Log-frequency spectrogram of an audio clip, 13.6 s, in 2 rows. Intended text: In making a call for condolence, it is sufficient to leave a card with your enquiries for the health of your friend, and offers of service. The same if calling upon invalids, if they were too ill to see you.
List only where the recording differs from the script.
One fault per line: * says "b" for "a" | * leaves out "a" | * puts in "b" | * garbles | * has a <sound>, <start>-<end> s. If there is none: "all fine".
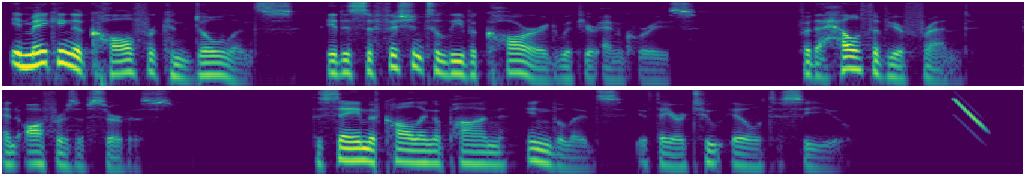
* says "are" for "were"
* has a chirp, 13.2-13.4 s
